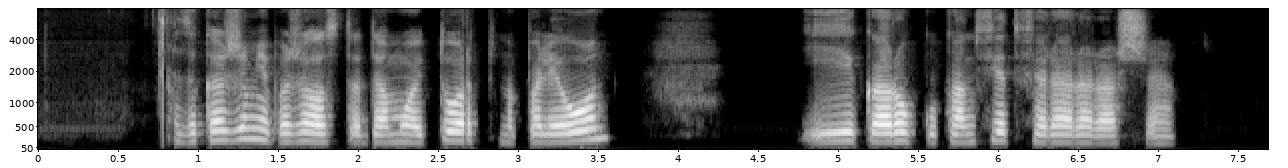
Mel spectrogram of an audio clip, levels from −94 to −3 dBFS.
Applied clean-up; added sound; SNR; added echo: none; none; none; none.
